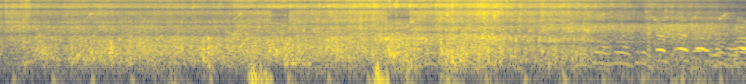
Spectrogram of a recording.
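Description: The first of seven rivers along a jungle trekking track rushes and splashes in a steady, loud wash of water, with occasional bumps and splashes nearby.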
